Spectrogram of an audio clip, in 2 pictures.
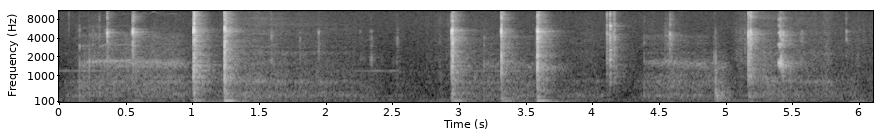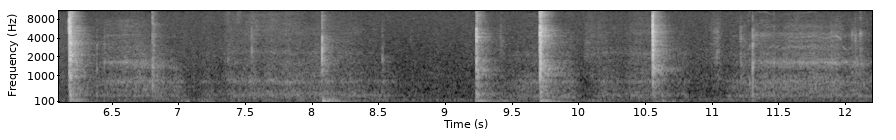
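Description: Casino chips clicking as they are picked up, stacked and set down on a craps table layout: irregular sharp clicks, a few close together at a time, with short pauses between.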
